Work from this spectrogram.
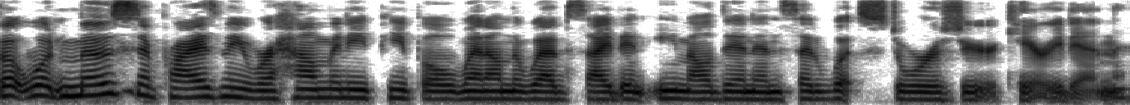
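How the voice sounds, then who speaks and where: A woman with an American accent at a very fast pace, in a dry, close sound with no echo. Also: ordinary pitch variation. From New Orleans, US. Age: 40s. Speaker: interior designer and business owner. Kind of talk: interview.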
